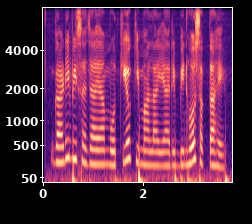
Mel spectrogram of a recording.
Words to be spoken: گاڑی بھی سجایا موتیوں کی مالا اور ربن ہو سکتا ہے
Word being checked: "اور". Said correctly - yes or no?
no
